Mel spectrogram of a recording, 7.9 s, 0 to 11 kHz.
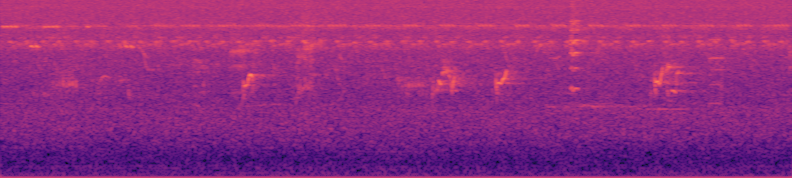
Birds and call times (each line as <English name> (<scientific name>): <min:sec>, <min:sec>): Fork-tailed Drongo (Dicrurus adsimilis): 0:05.7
